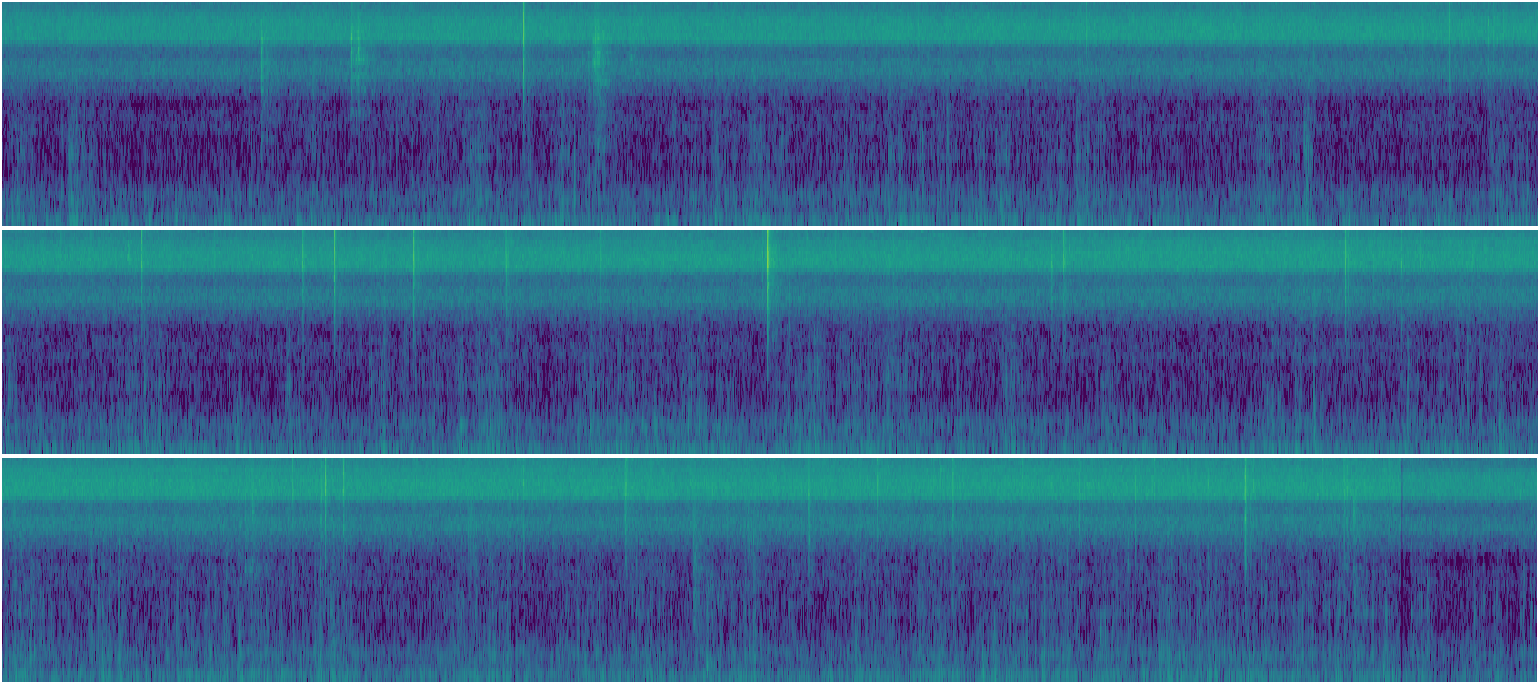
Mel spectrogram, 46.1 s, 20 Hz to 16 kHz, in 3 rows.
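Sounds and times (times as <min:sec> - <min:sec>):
wood fire crackling: 0:00.0 - 0:46.0
sharp fire pop: 0:02.5 - 0:04.1, 0:05.2 - 0:06.4, 0:32.9 - 0:34.3, 0:36.5 - 0:44.8.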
